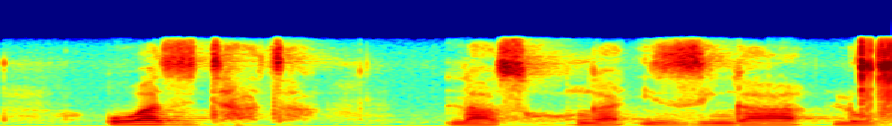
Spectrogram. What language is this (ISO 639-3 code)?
zul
